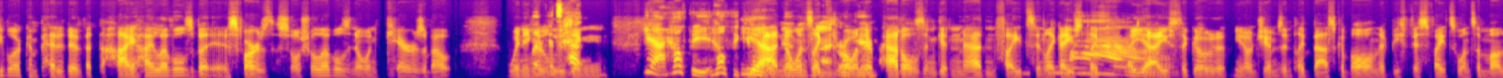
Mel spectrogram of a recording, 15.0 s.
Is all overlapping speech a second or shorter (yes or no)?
no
